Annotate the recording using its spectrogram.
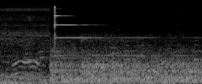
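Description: A single bright ding about half a second in, its high ringing tones fading over about a second, over a steady background hum.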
